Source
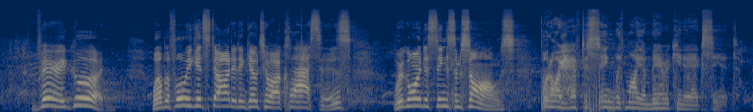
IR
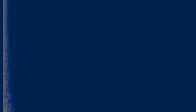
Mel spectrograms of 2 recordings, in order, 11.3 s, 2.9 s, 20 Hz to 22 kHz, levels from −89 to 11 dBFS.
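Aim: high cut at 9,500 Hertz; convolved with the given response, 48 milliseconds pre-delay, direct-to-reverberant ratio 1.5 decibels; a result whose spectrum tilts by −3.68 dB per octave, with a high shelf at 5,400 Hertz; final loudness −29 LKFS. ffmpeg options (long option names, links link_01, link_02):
-filter_complex "[0:a]lowpass=9500,highshelf=frequency=5400:gain=-7,asplit=2[link_01][link_02];[1:a]atrim=start_sample=2205,adelay=48[link_03];[link_02][link_03]afir=irnorm=-1:irlink=0,volume=1.5dB[link_04];[link_01][link_04]amix=inputs=2:normalize=0,volume=0.5dB"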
